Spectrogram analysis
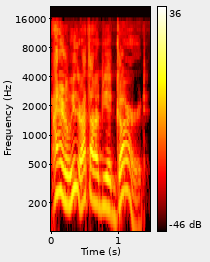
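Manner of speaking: high, loud, animated retold reply; acted-out disbelief, voice jumping high; retold surprise. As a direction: protest your own surprise, pitched well up. Acting out own surprised reply.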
